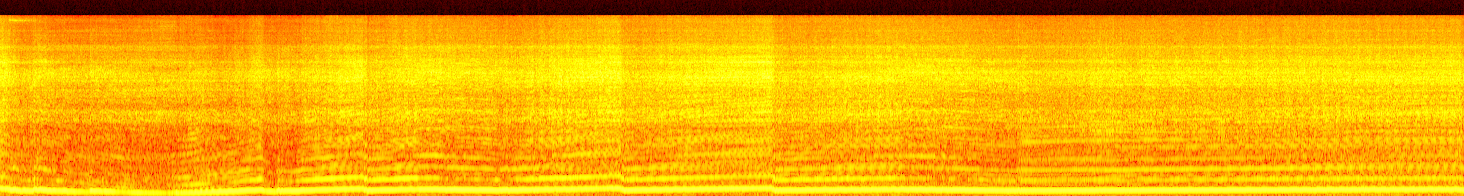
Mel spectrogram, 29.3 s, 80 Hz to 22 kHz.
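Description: Formula 3 racing car's engine heard from onboard. The revs fall as the car slows for a corner. They then climb through several upshifts, each a sudden drop in pitch, and hold steady and high at full throttle down a straight.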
